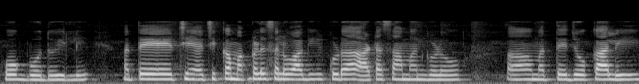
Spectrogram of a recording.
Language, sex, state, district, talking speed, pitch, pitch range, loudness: Kannada, female, Karnataka, Raichur, 120 wpm, 230 Hz, 225-240 Hz, -15 LUFS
